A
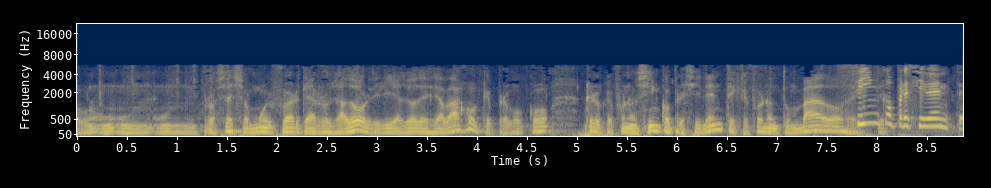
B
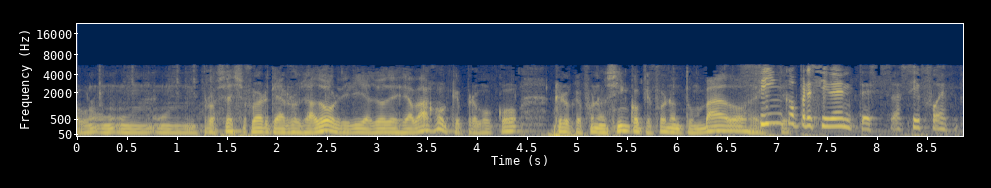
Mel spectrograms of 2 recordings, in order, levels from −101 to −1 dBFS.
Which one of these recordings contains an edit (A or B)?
B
